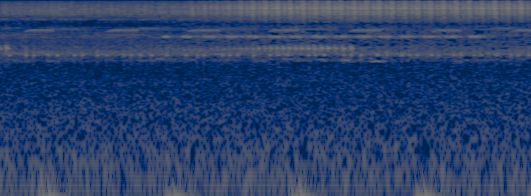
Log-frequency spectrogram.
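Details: High sizzling cricket trills layered with softer repeated chirps, the chorus growing gradually louder across the few seconds.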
